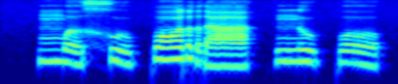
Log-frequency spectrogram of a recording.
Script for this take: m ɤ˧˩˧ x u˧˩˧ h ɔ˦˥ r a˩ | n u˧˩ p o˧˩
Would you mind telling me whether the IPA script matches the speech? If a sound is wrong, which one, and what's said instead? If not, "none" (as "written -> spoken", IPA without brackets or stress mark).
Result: h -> p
